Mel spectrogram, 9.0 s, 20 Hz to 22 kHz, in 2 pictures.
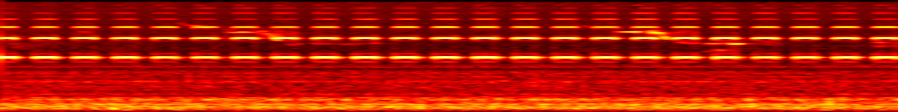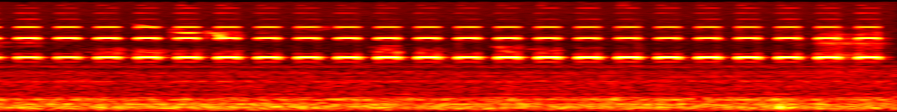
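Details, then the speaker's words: Planar/Autoterm diesel heater in a campervan on its first run, 11 °C outside: CO meter held at the exhaust pipe beeps shrilly and evenly about 2.5 times a second, alarming on carbon monoxide, possibly incomplete combustion on first run. "which you might expect although carbon monoxide is a sign of incomplete combustion but again this is its first run so I'm not entirely surprised"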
